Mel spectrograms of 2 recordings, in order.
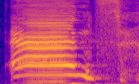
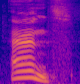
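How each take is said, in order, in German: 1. Das Wort wird sehr laut gesagt, fast geschrien. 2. Das Wort wird in normaler, leiser Lautstärke gesagt.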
